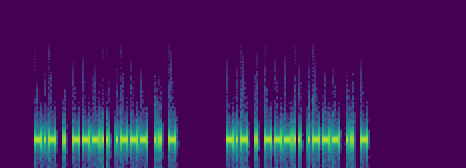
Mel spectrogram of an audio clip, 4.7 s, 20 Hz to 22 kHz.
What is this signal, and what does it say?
Morse code, heard as a keyed tone, about 47 wpm, 700 Hz. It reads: KE8JIT KE8JIT
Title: USA Call Signs - 6 Characters - Repeated 2x - 50wpm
